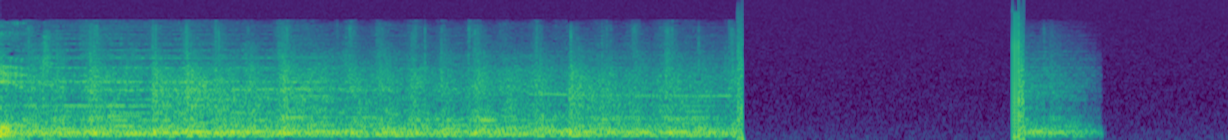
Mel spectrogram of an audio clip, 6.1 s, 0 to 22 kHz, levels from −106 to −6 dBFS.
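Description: The audio pops at 3.68 s, falls to near silence with a 33 ms burst of 50 Hz mains buzz, then pops back at 5.12 s: a cable pulled and plugged in while live.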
